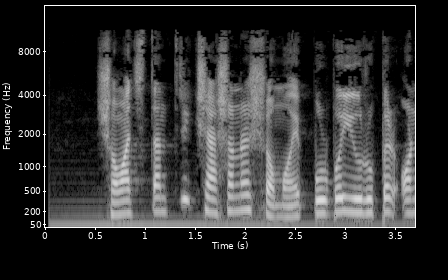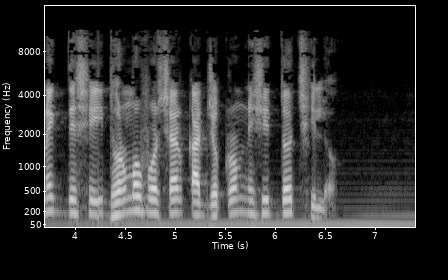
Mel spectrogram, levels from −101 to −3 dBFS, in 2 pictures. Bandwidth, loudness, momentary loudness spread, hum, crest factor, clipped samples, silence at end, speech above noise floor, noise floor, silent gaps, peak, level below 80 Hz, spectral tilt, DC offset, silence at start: 11.5 kHz; -26 LUFS; 6 LU; none; 22 dB; under 0.1%; 0 s; 22 dB; -48 dBFS; none; -6 dBFS; -50 dBFS; -4 dB/octave; under 0.1%; 0.1 s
